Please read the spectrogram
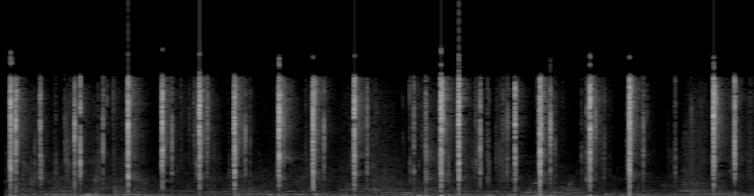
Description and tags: mySound LBFR serhat
Sounds from objects that are beloved to the participant pupils at La Binquenais the secondary school, Rennes. The source of the sounds has to be guessed.
cityrings, France, LaBinquenais, mySound, pencil, Rennes, Serhat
